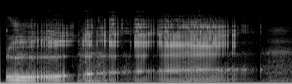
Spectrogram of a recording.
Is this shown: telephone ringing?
no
